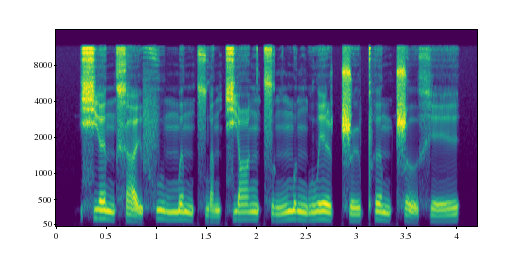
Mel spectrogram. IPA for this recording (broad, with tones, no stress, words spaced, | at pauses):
ɕjɛ˥˩n xa̰˨˩ɪ̯ fu˥˧ mə˥˩nt͡swa˩n t͡ɕjɑ˥ŋt͡sʊ˧˥ŋ n̪ɤ˥˧ŋlwe˥˩ɪ̯ ʈ͡ʂɻ̩˧˥pʰə˥˩n ʈ͡ʂɤ̰˨˩xe˧˥ɪ̯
